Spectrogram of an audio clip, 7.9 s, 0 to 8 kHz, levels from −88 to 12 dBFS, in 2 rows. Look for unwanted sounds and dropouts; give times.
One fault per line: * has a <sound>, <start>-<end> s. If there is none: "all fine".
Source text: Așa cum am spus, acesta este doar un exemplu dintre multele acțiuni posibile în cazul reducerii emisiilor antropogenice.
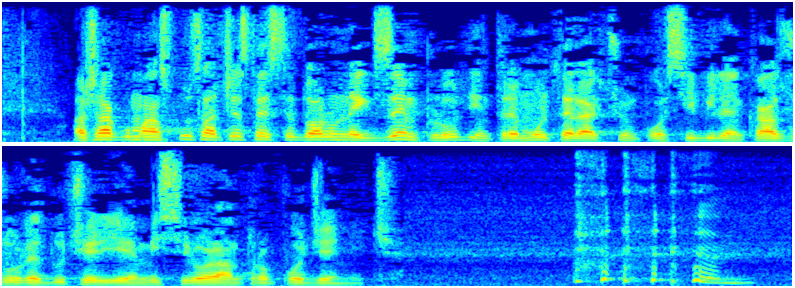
* has a cough, 6.8-7.7 s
